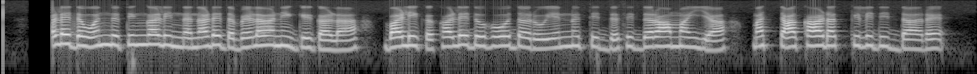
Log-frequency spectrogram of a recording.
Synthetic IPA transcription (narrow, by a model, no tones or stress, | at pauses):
kɐɭɛd̪ɐond̪ut̪iŋɡɐɭind̪ɐnɐɽɛd̪ɐbɛɭɐʋɐniɡɛɡɐɭɐ | bɐɭikɐkɐɭed̪uɦɔːd̪ɐɾue̞nːut̪ːid̪ːɐsid̪ːɐɾaːmɐjːɐ | mɐt̪ːeɐkaːɽɐkːiɭid̪id̪ːaːɾe̞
